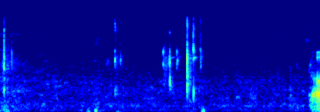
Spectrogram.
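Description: A few faint, scattered clicks of computer keys being typed, with a quick run of them about two seconds in.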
